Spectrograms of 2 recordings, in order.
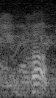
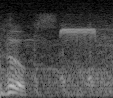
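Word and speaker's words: Hoopes: fourth down so Mitch hups we understand it's hups not Hoops that's the way his mother wanted to pronounce number nine will go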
